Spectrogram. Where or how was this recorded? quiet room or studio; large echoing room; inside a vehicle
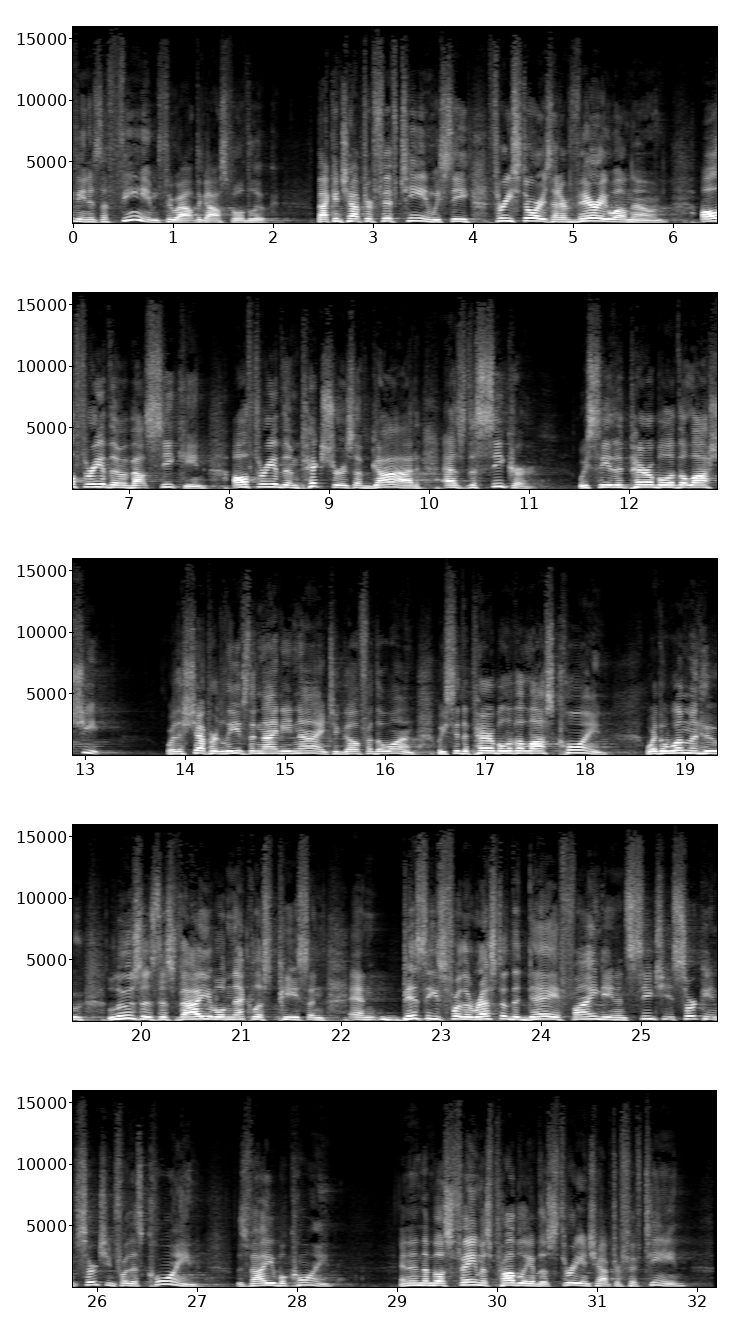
large echoing room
